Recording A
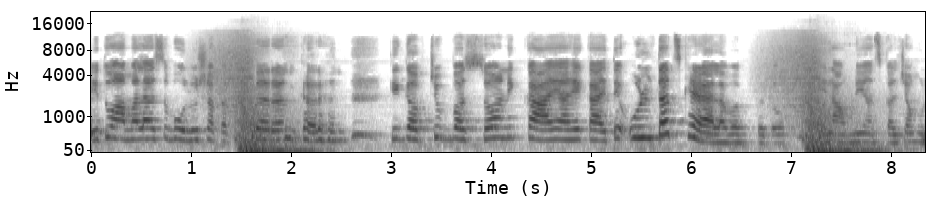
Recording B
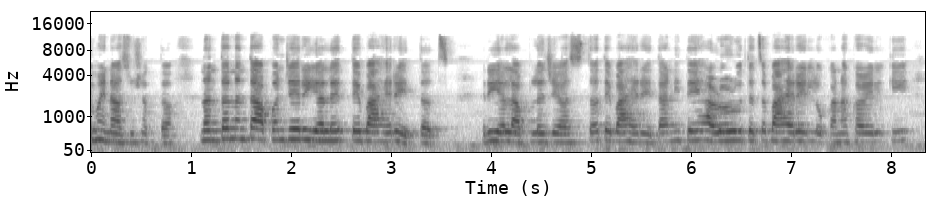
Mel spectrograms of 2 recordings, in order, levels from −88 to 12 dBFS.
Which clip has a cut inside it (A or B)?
A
